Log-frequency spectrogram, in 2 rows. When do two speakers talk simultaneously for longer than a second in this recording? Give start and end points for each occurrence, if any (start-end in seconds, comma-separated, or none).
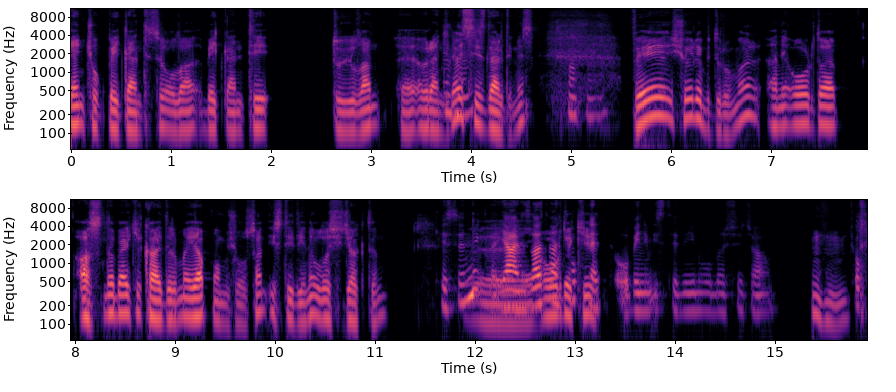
11.9-13.2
